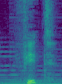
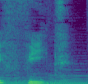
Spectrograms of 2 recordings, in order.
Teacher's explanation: We don't say fit, we say feet. There's an elongation of the E sound.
